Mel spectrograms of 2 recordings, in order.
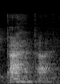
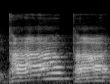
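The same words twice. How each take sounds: First: "papa" short, in the usual pitch; Spanish stress on papa. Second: "papa" high, loud and stretched, rising; wrongly accented papa. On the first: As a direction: say "papa" quickly the Spanish way, without stretching. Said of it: "But in, in Spanish". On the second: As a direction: exaggerate the accent on "papa", dragging it upward. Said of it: "We don't say". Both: Shown as a demonstration.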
